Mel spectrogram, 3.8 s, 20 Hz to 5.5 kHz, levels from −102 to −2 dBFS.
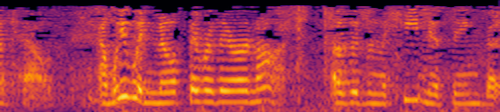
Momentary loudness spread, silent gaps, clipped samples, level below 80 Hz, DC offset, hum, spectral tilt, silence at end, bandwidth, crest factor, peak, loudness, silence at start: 12 LU; none; under 0.1%; -54 dBFS; under 0.1%; none; -6.5 dB/octave; 0 s; 4.9 kHz; 18 dB; -4 dBFS; -22 LUFS; 0 s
